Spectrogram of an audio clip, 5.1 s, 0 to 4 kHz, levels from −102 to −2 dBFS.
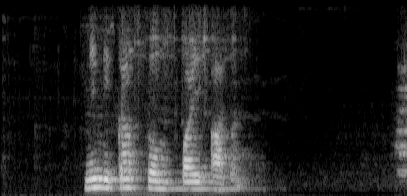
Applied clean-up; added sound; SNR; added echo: neural separator model SepFormer DNS4.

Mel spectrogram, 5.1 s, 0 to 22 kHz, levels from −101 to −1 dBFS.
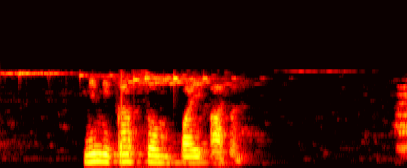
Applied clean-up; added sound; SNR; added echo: classical method WPE with log-MMSE.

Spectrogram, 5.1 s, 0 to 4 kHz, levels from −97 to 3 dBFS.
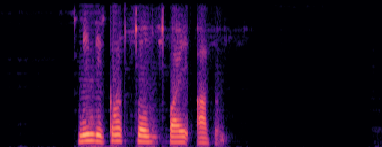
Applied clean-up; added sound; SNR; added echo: neural separator model SepFormer WHAMR!.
